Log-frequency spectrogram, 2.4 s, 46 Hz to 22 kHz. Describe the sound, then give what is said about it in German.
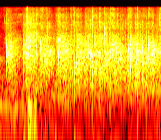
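An audience applauds steadily, a dense wash of many hands clapping at once with sustained, fairly loud intensity and a few sharper claps poking through, applauding author Noah Gordon at the 2013 Berlin premiere of the film adaptation of his bestseller Der Medikus. “Applaus für Noah Gordon bei der Premiere der Verfilmung seines Weltbestsellers Der Medikus 2013 in Berlin.”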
